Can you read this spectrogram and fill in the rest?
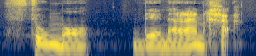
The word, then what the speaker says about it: zumo de naranja: Every time I order an orange juice at a bar in Madrid, it feels like a vocal contortion to produce the words zumo de naranja, because there is no thu sound in English.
